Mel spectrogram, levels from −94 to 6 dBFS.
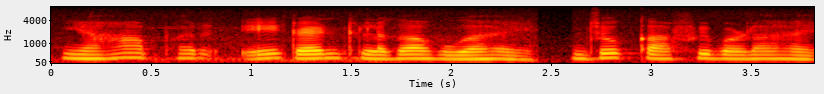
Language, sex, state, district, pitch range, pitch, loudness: Hindi, male, Jharkhand, Jamtara, 165-185 Hz, 170 Hz, -31 LUFS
